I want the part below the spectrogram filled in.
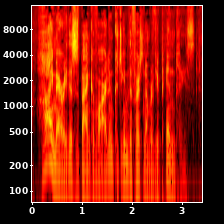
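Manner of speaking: neat, proper Irish bank-official voice; polished Irish accent. Acted. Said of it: "or would you trust".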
